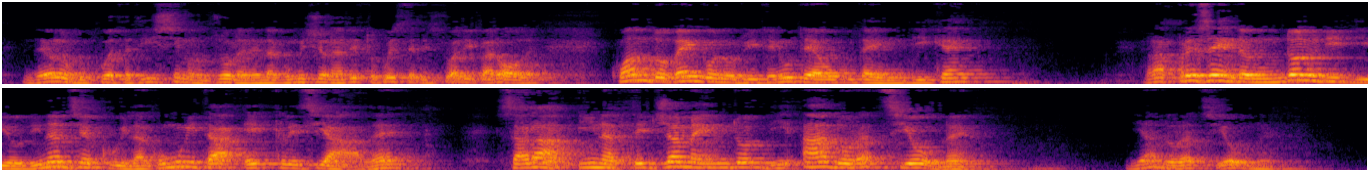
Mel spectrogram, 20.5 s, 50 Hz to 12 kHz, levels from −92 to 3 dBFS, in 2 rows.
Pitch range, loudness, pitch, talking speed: 120-170 Hz, -20 LUFS, 150 Hz, 95 wpm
